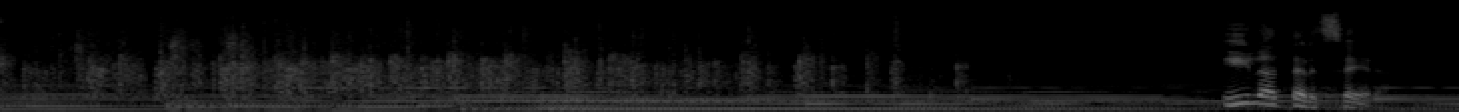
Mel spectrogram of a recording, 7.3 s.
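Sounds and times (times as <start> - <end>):
audience applause: 0.0 - 4.9
speech: 6.1 - 7.1.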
